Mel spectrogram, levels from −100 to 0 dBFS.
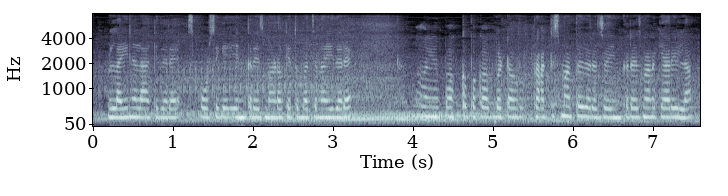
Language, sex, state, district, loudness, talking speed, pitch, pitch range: Kannada, female, Karnataka, Chamarajanagar, -16 LUFS, 180 wpm, 240 Hz, 230-245 Hz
